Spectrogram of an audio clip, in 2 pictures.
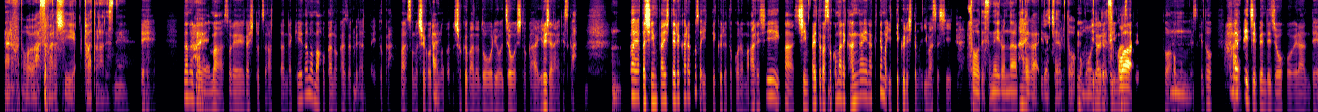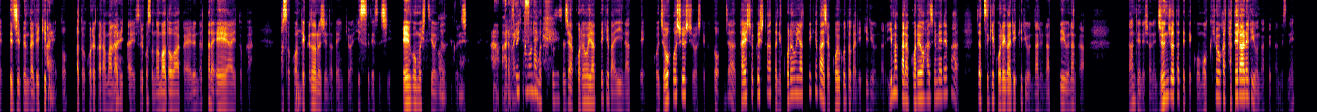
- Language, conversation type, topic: Japanese, podcast, 大きな決断を後悔しないために、どんな工夫をしていますか？
- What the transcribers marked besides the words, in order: none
